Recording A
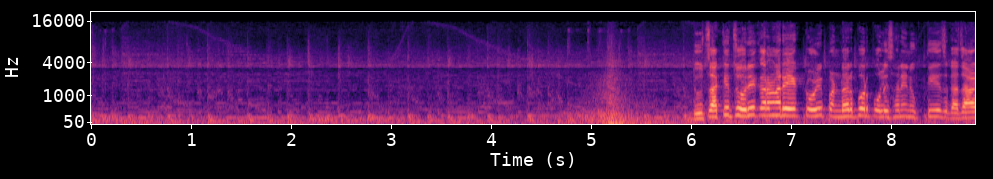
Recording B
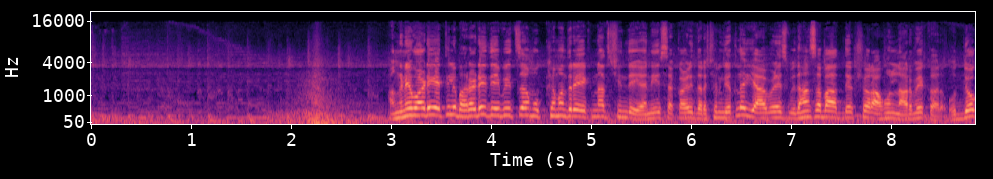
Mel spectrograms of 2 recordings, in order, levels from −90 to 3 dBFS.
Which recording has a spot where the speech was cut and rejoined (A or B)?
B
